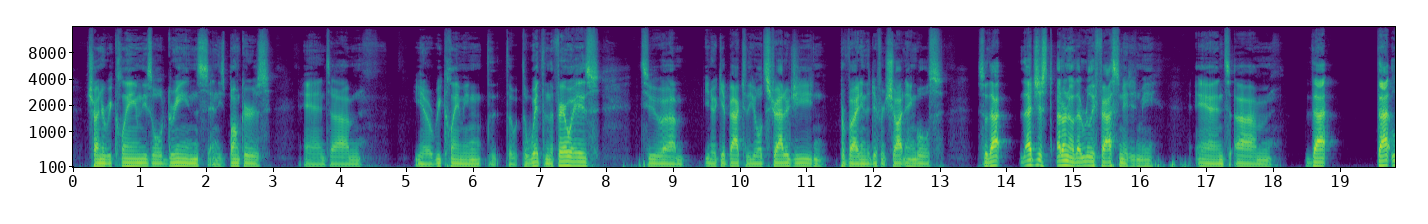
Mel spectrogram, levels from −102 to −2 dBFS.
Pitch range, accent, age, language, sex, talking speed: 90-100 Hz, American, 20-39, English, male, 155 wpm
